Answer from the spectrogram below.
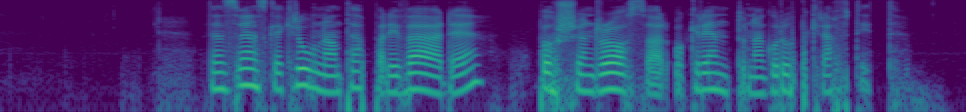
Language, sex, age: Swedish, female, 36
